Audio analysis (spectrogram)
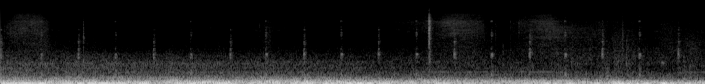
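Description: A 2026 Chevy Blazer Turbo driving, heard from inside as a steady, loud low road and engine rumble with occasional faint ticks and clicks over it, no talking.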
